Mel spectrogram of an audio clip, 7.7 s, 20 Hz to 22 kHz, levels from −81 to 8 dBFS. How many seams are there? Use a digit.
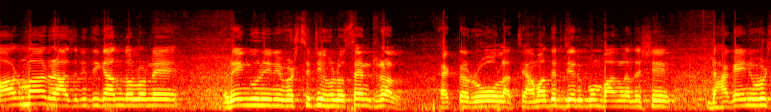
0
